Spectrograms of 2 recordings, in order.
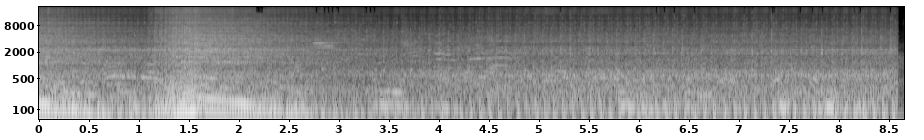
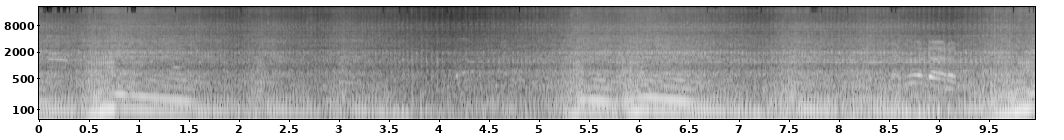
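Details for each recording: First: Bajaj Pulsar double-disc motorcycle at about 16,090 km, ridden after a service that topped up low brake oil, adjusted and greased parts. The single cylinder revs, then settles into an even, steady run with no ticking or rattle. Normal, healthy running. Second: Bajaj Pulsar (double disc) motorcycle at about 16,090 km, in for service: single-cylinder engine blipped from idle in uneven surges with a rough, rattly edge on each rev; abnormal engine noise, cause not yet pinned down.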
